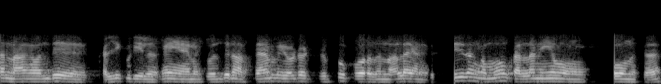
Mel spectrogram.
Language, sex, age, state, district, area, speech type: Tamil, male, 30-45, Tamil Nadu, Tiruchirappalli, rural, conversation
